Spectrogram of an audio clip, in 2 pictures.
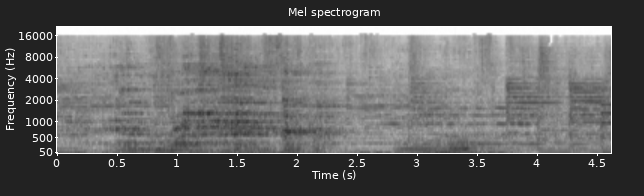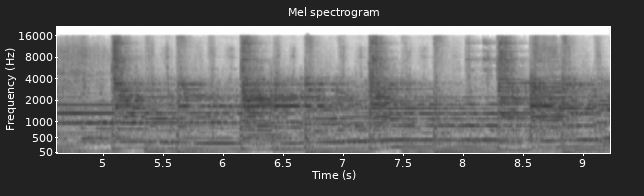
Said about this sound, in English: It looks savage, completely savage, and it sort of stands on these huge bent legs with muscular thighs, and it's sort of panting and growling low.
